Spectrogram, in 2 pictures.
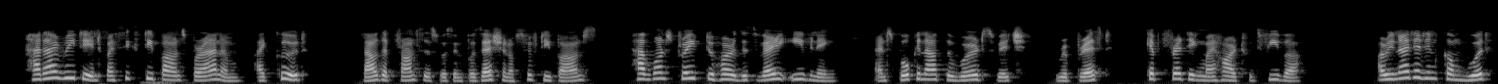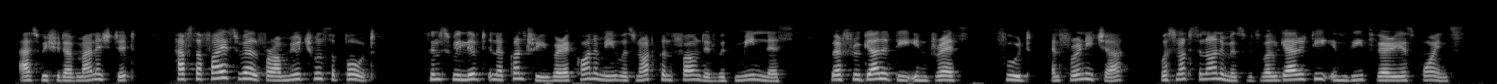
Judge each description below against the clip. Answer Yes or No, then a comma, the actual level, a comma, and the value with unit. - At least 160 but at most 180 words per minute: Yes, average, 170 wpm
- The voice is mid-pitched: No, high, 205 Hz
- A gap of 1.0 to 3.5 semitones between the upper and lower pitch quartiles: No, average, 4.3 semitones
